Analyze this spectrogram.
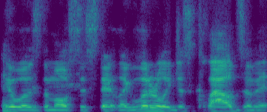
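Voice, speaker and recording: A man with a New Jersey accent and fairly even intonation. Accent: New Jersey accent, self-described as horrible. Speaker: trading card collector. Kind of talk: casual chat.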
